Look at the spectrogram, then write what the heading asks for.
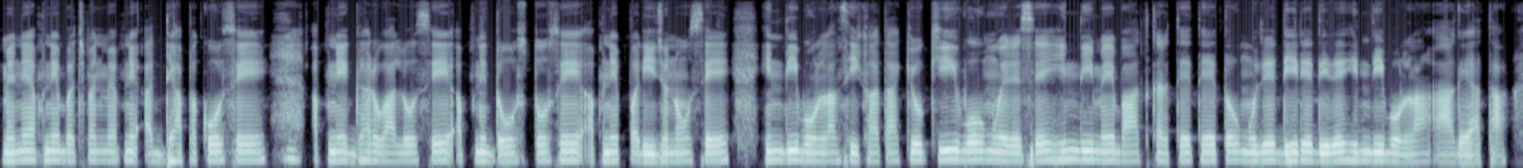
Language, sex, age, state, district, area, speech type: Hindi, male, 18-30, Rajasthan, Jaipur, urban, spontaneous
